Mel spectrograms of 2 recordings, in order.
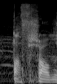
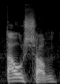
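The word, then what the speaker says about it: Tavşan: Nu gaan ze dat weer proberen met Tausan, heb ik me laten vertellen. Moet je het eigenlijk uitspreken. Tafsan zeggen wij. Wij spreken die V gewoon uit. Maar Tausan is het.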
